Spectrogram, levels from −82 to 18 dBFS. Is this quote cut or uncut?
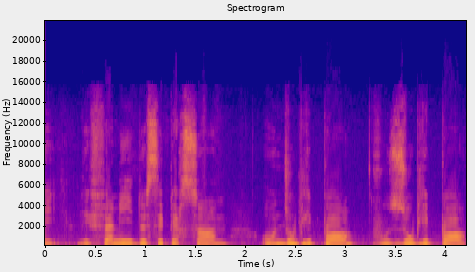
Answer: cut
